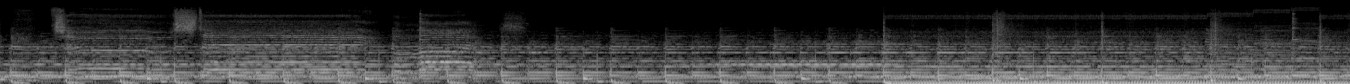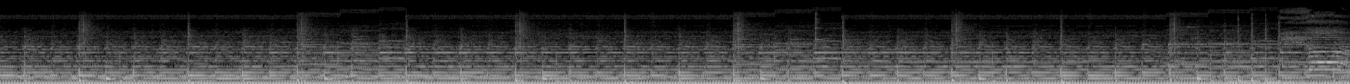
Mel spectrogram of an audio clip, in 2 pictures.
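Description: From 3.13 s to the end there's video or display buzz: a screen or video cable is leaking into the audio, giving a 59.94 Hz buzz with hash on top and a thin 15.7 kHz line-rate whine, sitting roughly 25 dB under the sound.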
